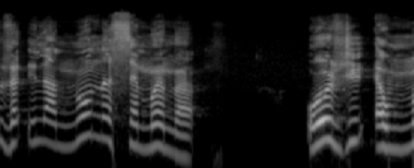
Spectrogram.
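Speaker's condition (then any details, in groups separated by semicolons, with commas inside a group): Cerebral palsy; no speech as child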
